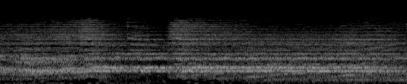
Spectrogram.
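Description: A choir singing held chords in classical concert music. Near the end a deeper, fuller accompaniment comes in.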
